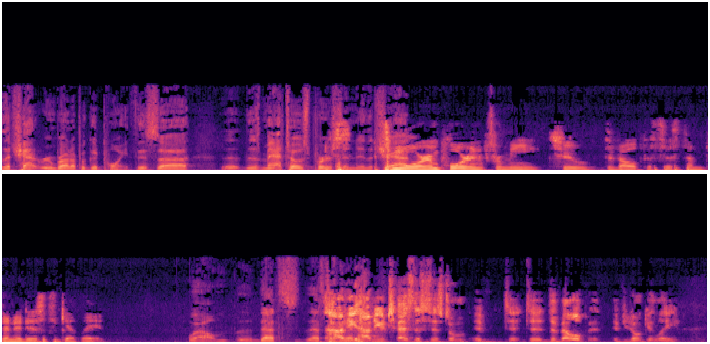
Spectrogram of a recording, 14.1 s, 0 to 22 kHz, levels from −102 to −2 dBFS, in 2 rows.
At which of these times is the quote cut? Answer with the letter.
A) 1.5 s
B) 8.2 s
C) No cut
C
